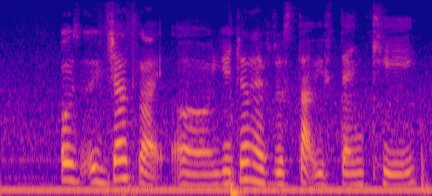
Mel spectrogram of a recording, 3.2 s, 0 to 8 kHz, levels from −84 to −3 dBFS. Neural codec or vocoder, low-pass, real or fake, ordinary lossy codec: none; none; real; none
